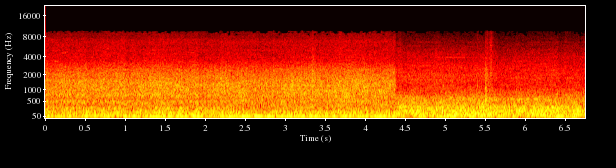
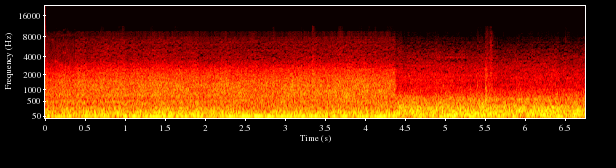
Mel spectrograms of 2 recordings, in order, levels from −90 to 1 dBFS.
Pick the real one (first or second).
first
